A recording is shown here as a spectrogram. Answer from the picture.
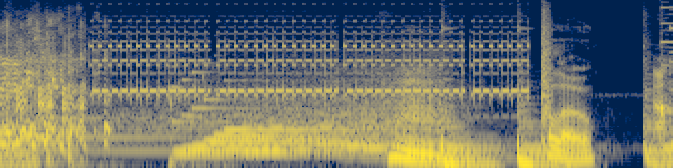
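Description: A mobile phone ringing with a high, steady ringtone over cartoon background music and sliding voice-like sound effects. It cuts off just before the end.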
